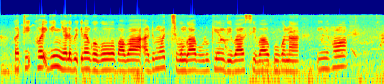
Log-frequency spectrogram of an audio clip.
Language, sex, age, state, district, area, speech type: Santali, female, 18-30, West Bengal, Birbhum, rural, spontaneous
